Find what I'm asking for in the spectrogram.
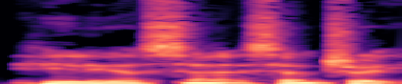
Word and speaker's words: Heliocentric: Heliocentric.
